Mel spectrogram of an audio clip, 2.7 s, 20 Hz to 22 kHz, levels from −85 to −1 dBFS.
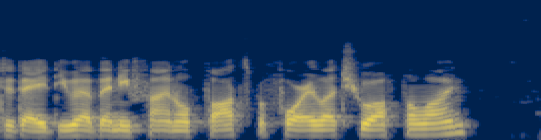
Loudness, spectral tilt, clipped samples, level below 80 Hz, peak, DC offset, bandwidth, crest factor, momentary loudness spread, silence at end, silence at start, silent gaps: -16 LUFS; -4 dB/octave; under 0.1%; -72 dBFS; -4 dBFS; under 0.1%; 6 kHz; 14 dB; 3 LU; 0.35 s; 0 s; none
